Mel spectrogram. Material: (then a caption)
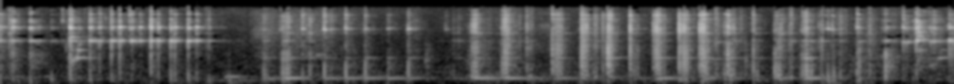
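Glass. A mostly empty clear glass soda bottle with a red round label and a little liquid inside is held up and rapidly tapped and handled with the fingertips. Quick, bright clinks with very short ring come in a dense stream, with a faint low hum in the middle stretch.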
